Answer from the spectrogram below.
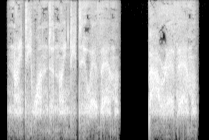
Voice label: whisper; jingles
